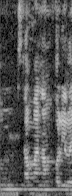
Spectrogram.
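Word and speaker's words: ثمنا قليلا: Samanang qalila itu agak-agak dilamakan Bu Iva ya. Samanang qalila. Itu enak Bu dibacanya ya. Samanang qalila ya, jadi tidak samanang qalila. Jadi agak dilamakan, dengung ya.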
